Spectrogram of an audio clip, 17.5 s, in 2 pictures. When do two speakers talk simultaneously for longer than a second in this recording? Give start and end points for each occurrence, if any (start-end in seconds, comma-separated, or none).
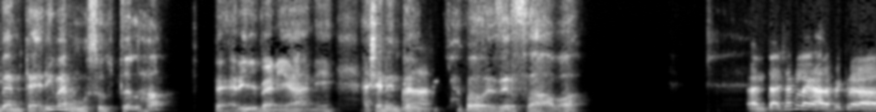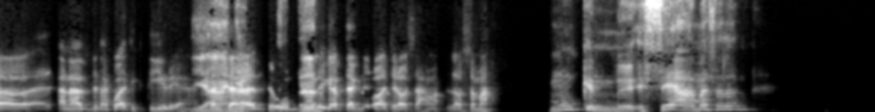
10.7-12.0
